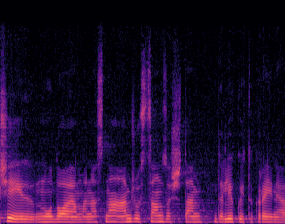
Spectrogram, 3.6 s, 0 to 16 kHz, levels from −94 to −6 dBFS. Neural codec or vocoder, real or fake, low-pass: none; real; 14.4 kHz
